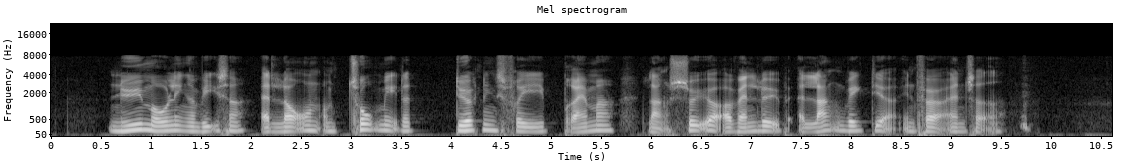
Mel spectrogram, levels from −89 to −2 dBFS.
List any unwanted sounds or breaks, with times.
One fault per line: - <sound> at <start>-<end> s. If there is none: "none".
- whoosh at 9.7-9.8 s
